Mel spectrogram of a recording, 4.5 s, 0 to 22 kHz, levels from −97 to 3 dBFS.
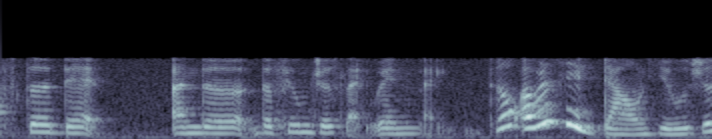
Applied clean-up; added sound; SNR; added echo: none; none; none; none.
